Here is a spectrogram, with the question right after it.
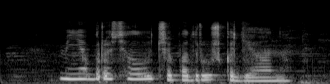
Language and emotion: Russian, sad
